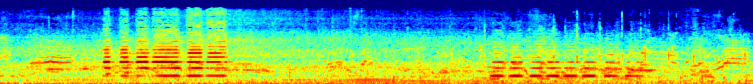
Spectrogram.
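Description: A horn toots in repeated short blasts.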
